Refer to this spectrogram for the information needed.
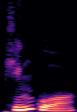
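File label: "apple", Mandarin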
